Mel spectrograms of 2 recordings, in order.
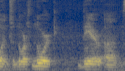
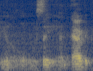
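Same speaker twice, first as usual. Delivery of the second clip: normal talking voice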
